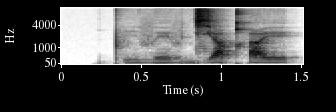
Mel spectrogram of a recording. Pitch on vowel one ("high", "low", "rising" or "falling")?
low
